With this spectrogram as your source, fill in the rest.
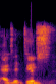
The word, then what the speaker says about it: adjectives: एडजेक्टिव्स ऐसे बोलते हैं बट एक्चुअली डी साइलेंट रहता है तो इसलिए एडजेक्टिव्स डी साइलेंट रहता है व्हाइल प्रोनाउंसिएटिंग एडजेक्टिव्स तो डी साउंड रहता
